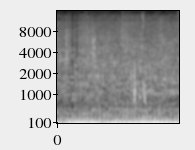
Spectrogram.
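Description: Boat engine cruising at 2000 rpm at 7.2 knots on a falling tide, a loud, steady low drone with wind and water rush, close to the mic, with no voices.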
